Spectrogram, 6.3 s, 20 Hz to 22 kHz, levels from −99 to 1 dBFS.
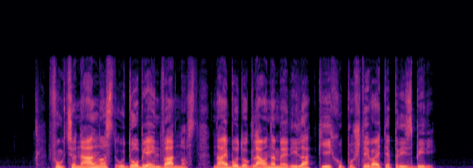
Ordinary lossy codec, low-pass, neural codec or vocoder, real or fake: none; 14.4 kHz; vocoder, 48 kHz, 128 mel bands, Vocos; fake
